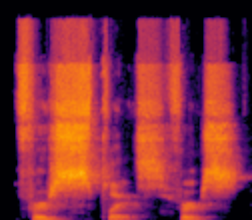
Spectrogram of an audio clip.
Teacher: All of these stretch the S.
